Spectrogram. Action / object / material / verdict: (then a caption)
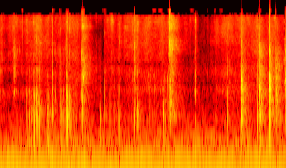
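tap / silicone pop-it fidget toy / silicone / none. Long red nails scratch and tap along the bubbles of a large silicone pop-it fidget toy, held up close and bent slightly. Soft, crinkly scratching runs under sharp, bright clicking taps that come in quick bursts near the end, over a steady low hum.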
